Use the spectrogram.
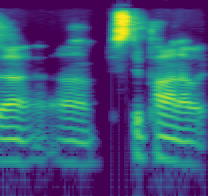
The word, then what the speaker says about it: Stsiapanau: First of all, and I'm embarrassed to ask this, but how do I pronounce your last name? Oh, James, please. So it's Stsiapanau. It's Stsiapanau. It sounds a lot easier than what it looked like.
